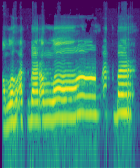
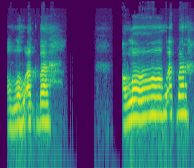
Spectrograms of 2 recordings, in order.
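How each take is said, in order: First: Both phrases are said in one breath. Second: A breath is taken between the two phrases. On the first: The speaker calls it right. "Dalam satu napas" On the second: The speaker calls it wrong. "Tidak bisa kita mengambil dua napas"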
